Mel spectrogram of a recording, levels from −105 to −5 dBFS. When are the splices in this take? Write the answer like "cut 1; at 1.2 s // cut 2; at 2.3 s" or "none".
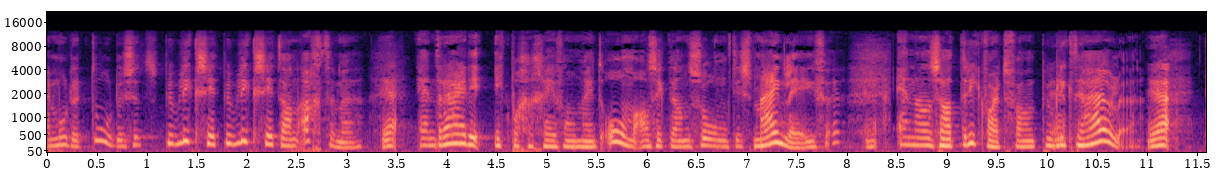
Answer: cut 1; at 1.7 s // cut 2; at 3.9 s // cut 3; at 4.6 s // cut 4; at 6.8 s // cut 5; at 8.4 s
